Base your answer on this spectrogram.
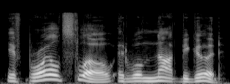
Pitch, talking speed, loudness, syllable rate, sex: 150 Hz, 210 wpm, -15 LUFS, 4.2 syllables/s, male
